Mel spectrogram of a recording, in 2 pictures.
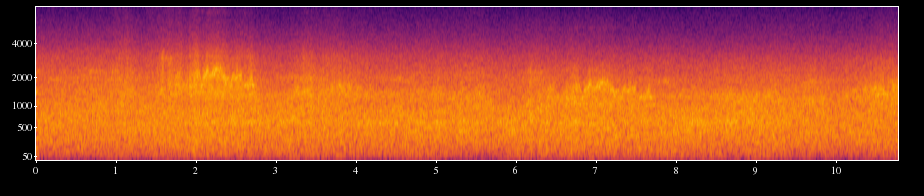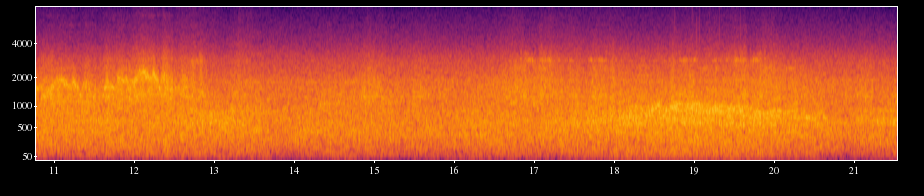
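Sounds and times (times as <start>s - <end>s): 
cold wind storm: 0.0s - 21.5s.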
